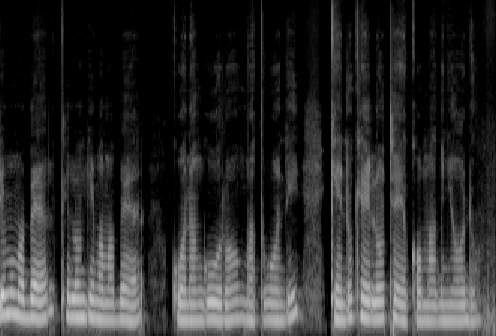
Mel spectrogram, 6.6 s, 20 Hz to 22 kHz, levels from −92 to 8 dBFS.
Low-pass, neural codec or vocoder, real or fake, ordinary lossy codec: none; codec, 44.1 kHz, 3.4 kbps, Pupu-Codec; fake; none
